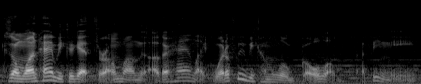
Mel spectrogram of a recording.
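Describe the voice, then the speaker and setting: A man talking to himself in a loose, rambling way. His pitch moves around a lot. He sounds playful and easily amused, with faint music under his voice. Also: very animated, rapid-fire, darkish tone. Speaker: gaming streamer. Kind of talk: casual solo commentary.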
